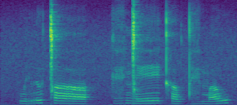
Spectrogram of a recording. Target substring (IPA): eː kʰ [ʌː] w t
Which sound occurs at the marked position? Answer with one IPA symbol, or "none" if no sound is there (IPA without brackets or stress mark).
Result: ʌ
